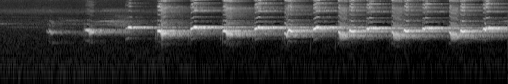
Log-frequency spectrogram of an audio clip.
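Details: Sooty-headed bulbul ropel song at dawn, played as a tutor lure: starts with a soft whistle, then builds into a rapid, regular chain of paired high-low whistled notes, about three per second.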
